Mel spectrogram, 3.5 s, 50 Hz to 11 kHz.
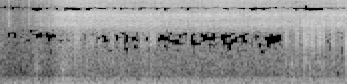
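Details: Prairie rattlesnake, Crotalus viridis viridis, recorded May 17, 2009 in Kimball County, Nebraska. A steady, dry, high hissing buzz begins after half a second and continues unbroken, with a sharp click at the end.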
